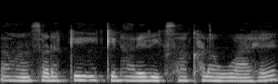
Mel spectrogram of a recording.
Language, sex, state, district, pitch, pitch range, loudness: Hindi, female, Bihar, Madhepura, 180 Hz, 170-185 Hz, -20 LUFS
